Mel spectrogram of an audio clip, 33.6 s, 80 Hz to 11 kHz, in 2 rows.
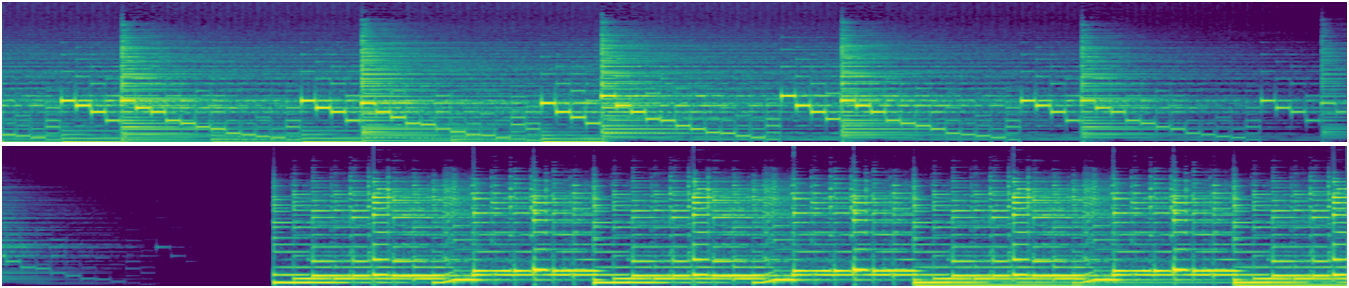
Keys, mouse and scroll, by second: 1.4 middle click, 1.8 middle click, 2.2 scroll down 1, 2.4-3.4 middle drag, 3.4 scroll up 2, 3.5 shift+middle click, 4.2-4.9 scroll down 2, 4.9-5.3 scroll down 1, 5.0 click, 5.3 click, 5.5 middle drag, 5.6 click, 8.5-8.9 middle drag, 9.1 middle click, 9.2 scroll up 2, 9.4-10.7 middle drag, 10.7-14.9 scroll down 2, 14.9-16.7 scroll down 1, 16.7 middle drag, 16.8-17.2 scroll up 1, 17.2-20.2 middle drag, 20.2 click, 20.3 Tab, 20.8 alt+click, 21.2 click, 21.7 scroll down 1, 21.7 Tab, 21.9 click, 22.0 middle drag, 22.1 scroll up 1, 22.3-33.1 middle drag, 33.1 click.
